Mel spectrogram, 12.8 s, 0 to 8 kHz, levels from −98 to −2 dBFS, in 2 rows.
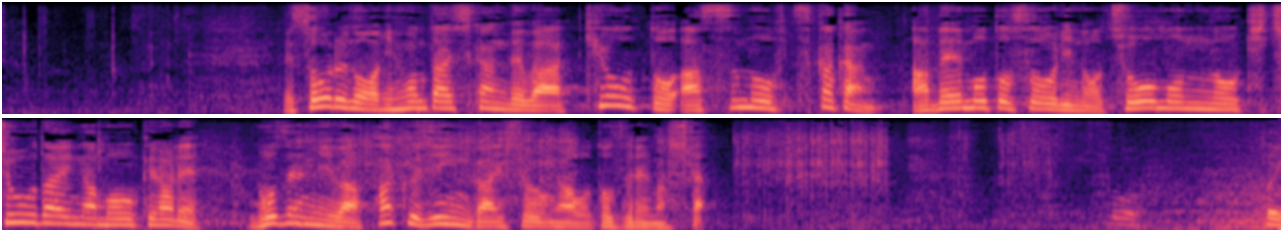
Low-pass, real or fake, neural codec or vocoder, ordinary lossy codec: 7.2 kHz; fake; codec, 16 kHz, 4 kbps, FreqCodec, larger model; MP3, 32 kbps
